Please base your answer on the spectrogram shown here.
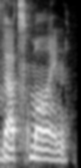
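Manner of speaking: snarling. Narrating a game for the players, [name] snarls a claim at them: snarling. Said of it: "snarls and says".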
